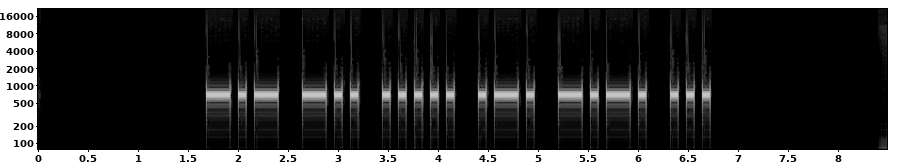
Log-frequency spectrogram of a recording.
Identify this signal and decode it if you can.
Morse code, heard as a keyed tone, about 15 wpm, 700 Hz. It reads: KD5RCS
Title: Speed Racing - USA 2x3 Call Signs 15wpm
